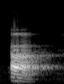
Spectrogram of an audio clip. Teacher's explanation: Kalau A dia tidak mengalir sama sekali, benar-benar tertahan.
